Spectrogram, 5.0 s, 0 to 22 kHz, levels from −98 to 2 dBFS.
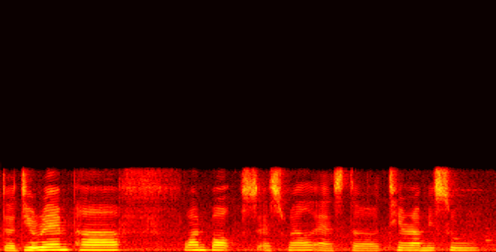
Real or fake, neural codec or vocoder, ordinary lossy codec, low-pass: real; none; none; 7.2 kHz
